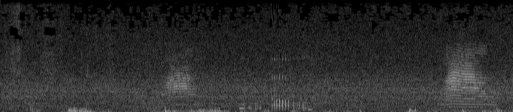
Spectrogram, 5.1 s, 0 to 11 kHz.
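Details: Butters, a pet cat, meowing in the morning, apparently asking for food; two harmonic meows near 2 and 4.5 seconds over soft thumps, rustling and a low indoor hum.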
